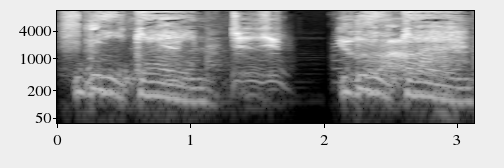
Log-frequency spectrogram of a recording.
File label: voice male effort long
